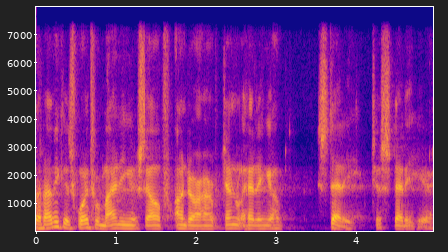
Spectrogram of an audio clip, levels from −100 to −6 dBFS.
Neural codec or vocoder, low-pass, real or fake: none; 7.2 kHz; real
